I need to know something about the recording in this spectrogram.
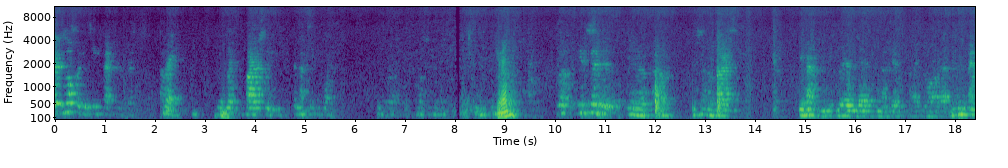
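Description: An elderly man speaks calmly, heard from across the room.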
